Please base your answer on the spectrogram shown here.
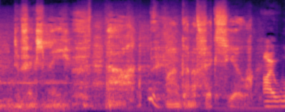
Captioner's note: panting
